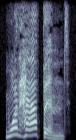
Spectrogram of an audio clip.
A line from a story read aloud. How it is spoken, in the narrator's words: he yelled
